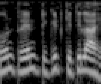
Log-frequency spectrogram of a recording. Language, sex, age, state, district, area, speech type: Marathi, male, 30-45, Maharashtra, Akola, urban, read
